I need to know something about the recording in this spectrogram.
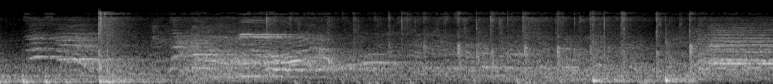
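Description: A volleyball is struck by hand during a rally.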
